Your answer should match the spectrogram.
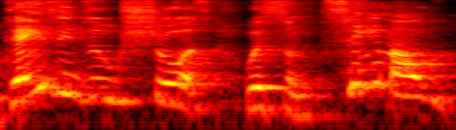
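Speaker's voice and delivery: ordinary talk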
